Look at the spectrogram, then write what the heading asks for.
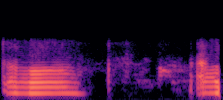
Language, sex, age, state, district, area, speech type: Manipuri, female, 60+, Manipur, Kangpokpi, urban, conversation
